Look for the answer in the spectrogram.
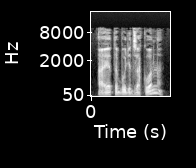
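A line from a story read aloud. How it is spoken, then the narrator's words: Mock-serious question. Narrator (Russian): Поддерживая игру, самым серьезным тоном спросила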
